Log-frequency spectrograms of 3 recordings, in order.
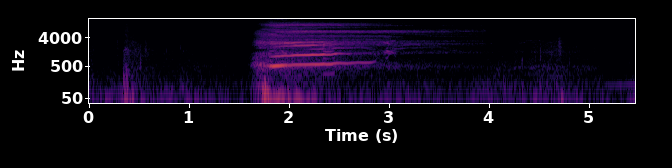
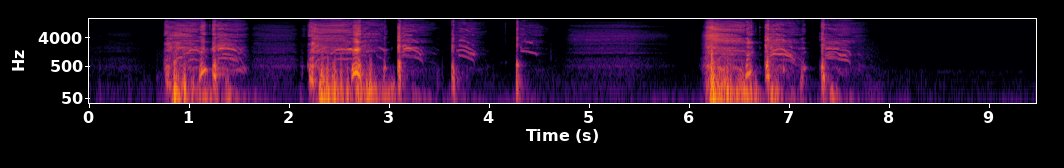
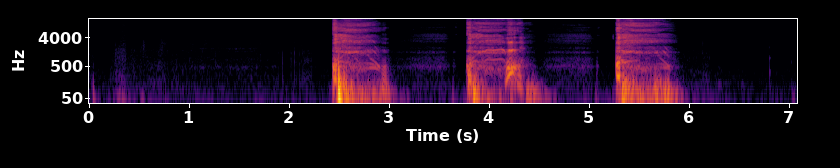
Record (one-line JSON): {"exhalation_length": "5.5 s", "exhalation_amplitude": 680, "exhalation_signal_mean_std_ratio": 0.42, "cough_length": "9.5 s", "cough_amplitude": 17305, "cough_signal_mean_std_ratio": 0.39, "three_cough_length": "7.1 s", "three_cough_amplitude": 25846, "three_cough_signal_mean_std_ratio": 0.24, "survey_phase": "alpha (2021-03-01 to 2021-08-12)", "age": "45-64", "gender": "Male", "wearing_mask": "No", "symptom_cough_any": true, "symptom_fatigue": true, "symptom_headache": true, "symptom_change_to_sense_of_smell_or_taste": true, "symptom_onset": "3 days", "smoker_status": "Ex-smoker", "respiratory_condition_asthma": false, "respiratory_condition_other": false, "recruitment_source": "Test and Trace", "submission_delay": "1 day", "covid_test_result": "Positive", "covid_test_method": "RT-qPCR", "covid_ct_value": 15.5, "covid_ct_gene": "ORF1ab gene", "covid_ct_mean": 16.0, "covid_viral_load": "5900000 copies/ml", "covid_viral_load_category": "High viral load (>1M copies/ml)"}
